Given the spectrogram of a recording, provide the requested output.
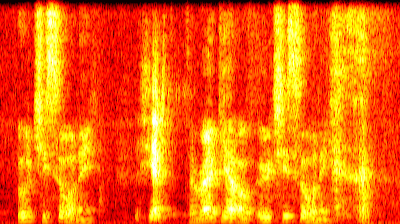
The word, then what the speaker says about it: Uccisone: Is And it it's pronounced Uccisone. Uccisone?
